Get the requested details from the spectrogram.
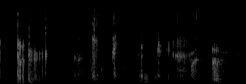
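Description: Dense, irregular crunching and crackling in quick bursts as bugs that dropped from the ceiling are crushed under a boot with each step, with short gaps between the crunches, no voices.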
